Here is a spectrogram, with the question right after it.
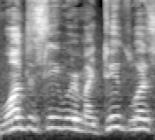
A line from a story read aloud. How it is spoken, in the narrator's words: she asked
